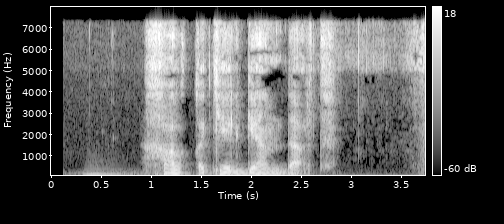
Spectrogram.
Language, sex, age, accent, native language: Uzbek, male, 35+, Toshkent shahri, Uzbek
